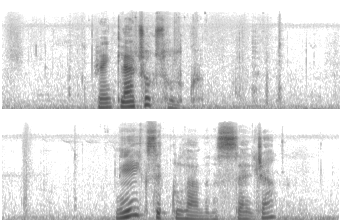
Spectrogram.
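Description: A young woman speaks softly and with feeling, close by.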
